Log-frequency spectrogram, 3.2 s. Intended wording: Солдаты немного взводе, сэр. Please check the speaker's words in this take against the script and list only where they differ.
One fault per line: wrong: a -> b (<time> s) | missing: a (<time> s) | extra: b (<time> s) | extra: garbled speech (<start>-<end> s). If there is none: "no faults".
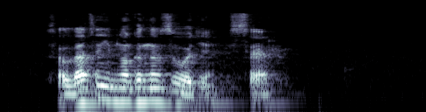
extra: на (1.1 s)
